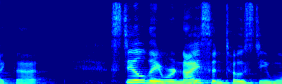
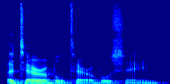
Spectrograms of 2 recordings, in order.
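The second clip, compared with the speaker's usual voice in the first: mock sad; 12 semitones lower, 6 dB quieter, faster than usual. Mouse mourns the mitten.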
